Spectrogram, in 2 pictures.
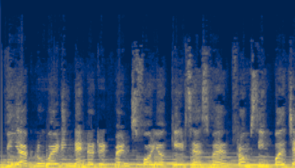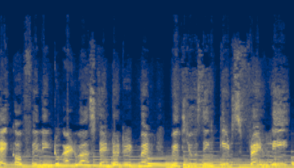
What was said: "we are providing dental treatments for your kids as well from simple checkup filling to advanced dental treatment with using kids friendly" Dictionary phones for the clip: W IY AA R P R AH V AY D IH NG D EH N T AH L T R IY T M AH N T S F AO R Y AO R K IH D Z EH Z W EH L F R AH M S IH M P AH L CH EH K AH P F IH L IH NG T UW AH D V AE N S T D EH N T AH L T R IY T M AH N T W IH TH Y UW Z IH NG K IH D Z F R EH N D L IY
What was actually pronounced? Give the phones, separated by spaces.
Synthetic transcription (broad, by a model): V IY AA R P R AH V AY D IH NG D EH N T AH T R IY T M AH N T S F AO R Y AO R K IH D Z EH Z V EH L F R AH M S IH M P AH L CH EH K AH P F IH L IH NG T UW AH D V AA N S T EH N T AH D T R IY T M AH N T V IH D Y UW Z IH NG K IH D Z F R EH N D L IY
